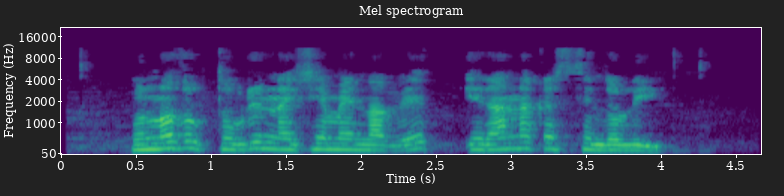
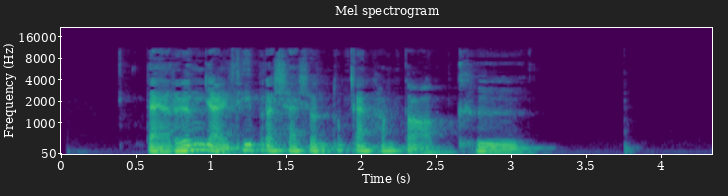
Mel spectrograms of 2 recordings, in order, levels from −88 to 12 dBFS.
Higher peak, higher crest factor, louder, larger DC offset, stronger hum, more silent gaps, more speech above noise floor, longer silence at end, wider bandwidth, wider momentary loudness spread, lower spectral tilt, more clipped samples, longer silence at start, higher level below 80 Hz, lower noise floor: about the same, -4 dBFS vs -2 dBFS; about the same, 18 dB vs 20 dB; about the same, -21 LUFS vs -19 LUFS; neither; neither; neither; second, 37 dB vs 47 dB; second, 0.65 s vs 1.15 s; about the same, 11.5 kHz vs 11 kHz; about the same, 10 LU vs 11 LU; about the same, -6 dB/octave vs -7 dB/octave; neither; second, 0.45 s vs 0.6 s; second, -68 dBFS vs -46 dBFS; second, -57 dBFS vs -65 dBFS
